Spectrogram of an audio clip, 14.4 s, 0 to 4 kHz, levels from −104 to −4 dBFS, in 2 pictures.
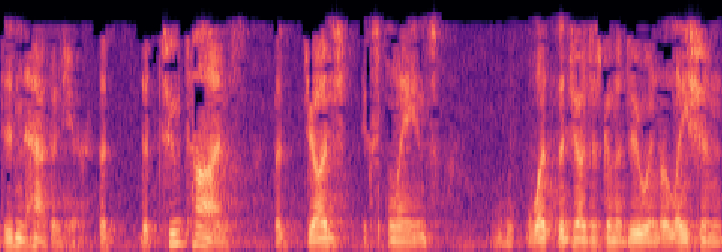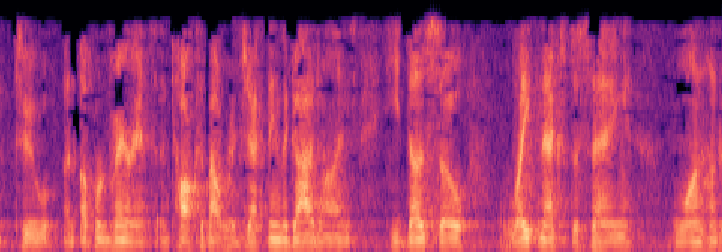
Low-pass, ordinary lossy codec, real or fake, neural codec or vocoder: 3.6 kHz; MP3, 16 kbps; fake; codec, 16 kHz, 4 kbps, FunCodec, trained on Chinese and English, 50 frames a second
